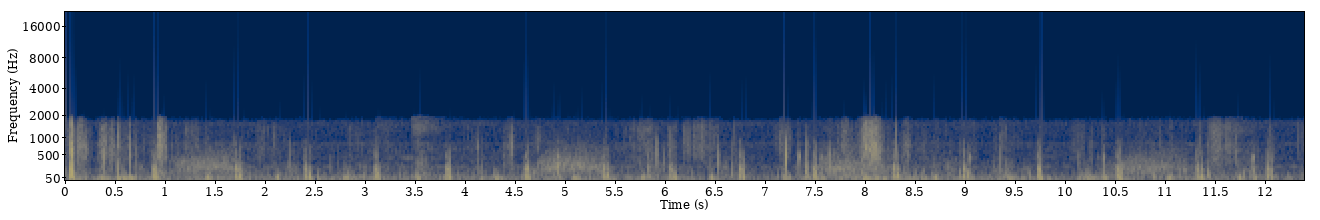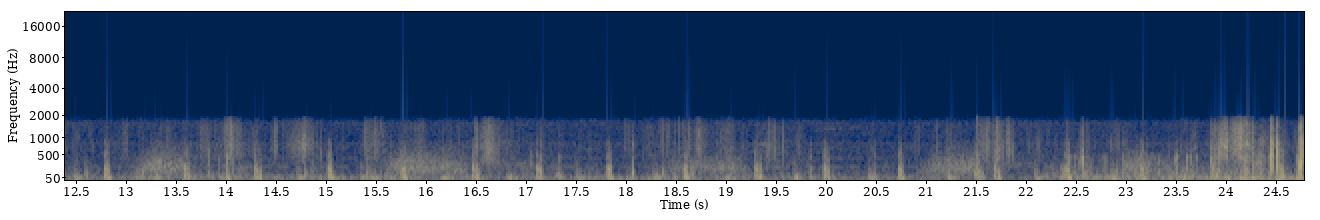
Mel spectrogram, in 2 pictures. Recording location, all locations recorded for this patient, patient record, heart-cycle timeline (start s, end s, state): pulmonary valve (PV)
aortic valve (AV)+pulmonary valve (PV)+tricuspid valve (TV)+mitral valve (MV)
#Age: Child
#Sex: Male
#Height: 127.0 cm
#Weight: 26.6 kg
#Pregnancy status: False
#Murmur: Absent
#Murmur locations: nan
#Most audible location: nan
#Systolic murmur timing: nan
#Systolic murmur shape: nan
#Systolic murmur grading: nan
#Systolic murmur pitch: nan
#Systolic murmur quality: nan
#Diastolic murmur timing: nan
#Diastolic murmur shape: nan
#Diastolic murmur grading: nan
#Diastolic murmur pitch: nan
#Diastolic murmur quality: nan
#Outcome: Abnormal
#Campaign: 2014 screening campaign
0.00	1.38	unannotated
1.38	1.50	S1
1.50	1.68	systole
1.68	1.80	S2
1.80	2.10	diastole
2.10	2.18	S1
2.18	2.38	systole
2.38	2.50	S2
2.50	2.78	diastole
2.78	2.88	S1
2.88	3.06	systole
3.06	3.18	S2
3.18	3.50	diastole
3.50	3.60	S1
3.60	3.78	systole
3.78	3.90	S2
3.90	4.28	diastole
4.28	4.38	S1
4.38	4.58	systole
4.58	4.70	S2
4.70	5.06	diastole
5.06	5.18	S1
5.18	5.36	systole
5.36	5.46	S2
5.46	5.76	diastole
5.76	5.86	S1
5.86	6.04	systole
6.04	6.16	S2
6.16	6.44	diastole
6.44	6.54	S1
6.54	6.72	systole
6.72	6.84	S2
6.84	7.16	diastole
7.16	7.26	S1
7.26	7.42	systole
7.42	7.54	S2
7.54	7.98	diastole
7.98	8.12	S1
8.12	8.26	systole
8.26	8.38	S2
8.38	8.66	diastole
8.66	8.76	S1
8.76	8.96	systole
8.96	9.06	S2
9.06	9.40	diastole
9.40	9.52	S1
9.52	9.70	systole
9.70	9.80	S2
9.80	10.20	diastole
10.20	10.30	S1
10.30	10.50	systole
10.50	10.60	S2
10.60	11.00	diastole
11.00	11.12	S1
11.12	11.30	systole
11.30	11.44	S2
11.44	11.72	diastole
11.72	11.82	S1
11.82	12.00	systole
12.00	12.10	S2
12.10	12.48	diastole
12.48	12.58	S1
12.58	12.76	systole
12.76	12.88	S2
12.88	13.26	diastole
13.26	13.38	S1
13.38	13.56	systole
13.56	13.66	S2
13.66	13.98	diastole
13.98	14.08	S1
14.08	14.28	systole
14.28	14.38	S2
14.38	14.72	diastole
14.72	14.82	S1
14.82	15.00	systole
15.00	15.12	S2
15.12	15.42	diastole
15.42	15.54	S1
15.54	15.72	systole
15.72	15.84	S2
15.84	16.16	diastole
16.16	16.28	S1
16.28	16.46	systole
16.46	16.56	S2
16.56	16.82	diastole
16.82	16.92	S1
16.92	17.08	systole
17.08	17.20	S2
17.20	17.50	diastole
17.50	17.62	S1
17.62	17.80	systole
17.80	17.90	S2
17.90	18.28	diastole
18.28	18.40	S1
18.40	18.56	systole
18.56	18.68	S2
18.68	18.98	diastole
18.98	19.10	S1
19.10	19.28	systole
19.28	19.40	S2
19.40	19.68	diastole
19.68	19.78	S1
19.78	19.96	systole
19.96	20.08	S2
20.08	20.42	diastole
20.42	20.52	S1
20.52	20.70	systole
20.70	20.82	S2
20.82	21.18	diastole
21.18	24.78	unannotated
